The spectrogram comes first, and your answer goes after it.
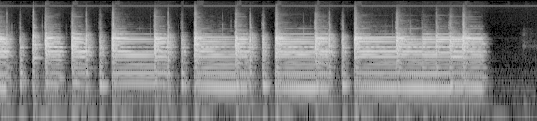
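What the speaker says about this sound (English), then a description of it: "let's play a rhythm part that has a little bit longer tone with the left hand" A funk rhythm part on electric guitar mixes sharp percussive chord strikes with longer held tones. It plays close and loud, with a steady syncopated groove and no talking, and the last chord rings out briefly.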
